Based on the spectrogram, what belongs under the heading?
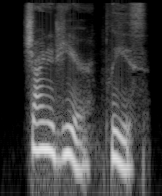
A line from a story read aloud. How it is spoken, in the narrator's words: he asks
